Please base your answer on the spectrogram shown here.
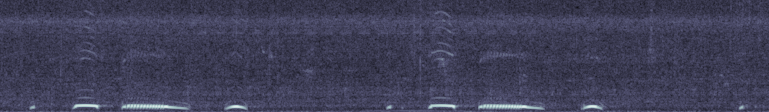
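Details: Spotted dove cooing in the Thổ Đồng voice style, played to lure wild doves. Two phrases, each a clipped note, a rising coo, a long falling drawn-out coo and a short final hoot, over a low steady rumble.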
